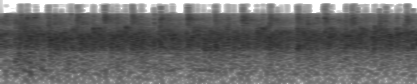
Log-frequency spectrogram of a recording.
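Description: Steady, dense applause from an audience, requested by the councillor (consejera), a continuous wash of many hands clapping at a loud, even level with no voices standing out.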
